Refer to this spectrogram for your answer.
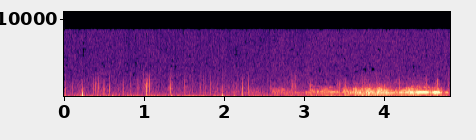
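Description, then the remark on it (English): Gunshots crack near a harbor entrance in an irregular, scattered series, sharp and fairly faint, before a swelling rushing rumble builds and a thin whine rises over it toward the end. “But shortly after Flash guides the Johnson to Landers, shots are heard near the harbor entrance.”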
